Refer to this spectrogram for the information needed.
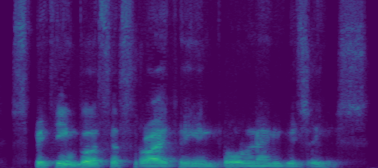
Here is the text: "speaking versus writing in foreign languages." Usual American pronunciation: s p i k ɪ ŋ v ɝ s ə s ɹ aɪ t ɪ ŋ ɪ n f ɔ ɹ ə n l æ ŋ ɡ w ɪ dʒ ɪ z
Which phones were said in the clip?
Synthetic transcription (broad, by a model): s p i k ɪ ŋ b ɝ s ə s ɹ aɪ t ɪ ŋ ɪ n p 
